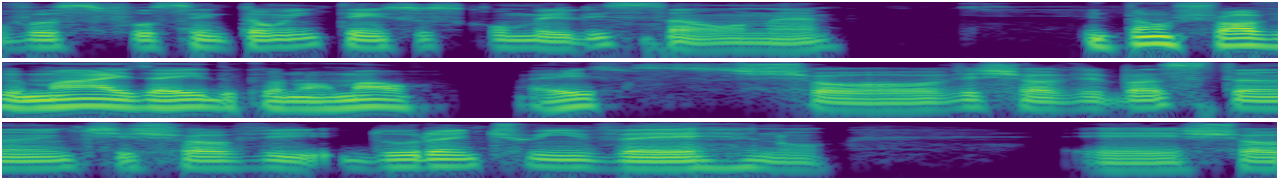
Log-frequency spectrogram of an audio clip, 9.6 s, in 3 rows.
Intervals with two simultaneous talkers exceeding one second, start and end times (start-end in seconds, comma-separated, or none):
none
